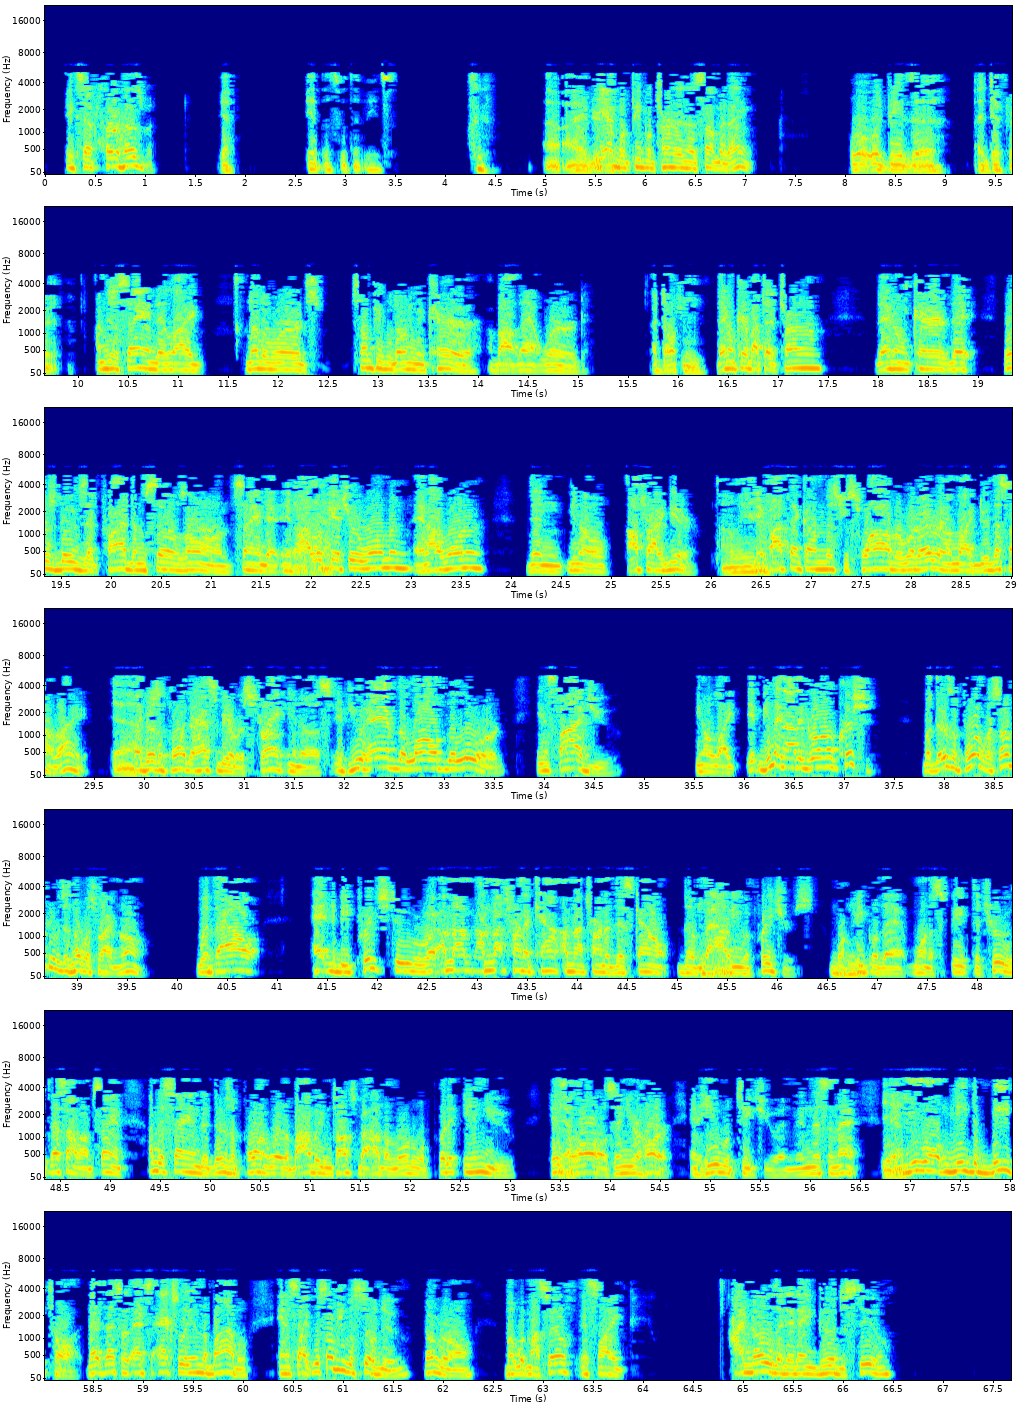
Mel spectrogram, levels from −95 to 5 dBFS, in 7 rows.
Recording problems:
distortion; heavy; 6 dB below the speech
garbled, watery; badly; nothing above 4 kHz
uneven, jittery; strongly; from 8.5 s to 1:03

